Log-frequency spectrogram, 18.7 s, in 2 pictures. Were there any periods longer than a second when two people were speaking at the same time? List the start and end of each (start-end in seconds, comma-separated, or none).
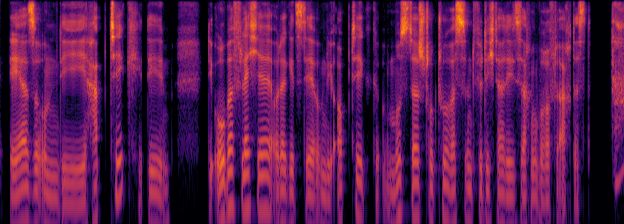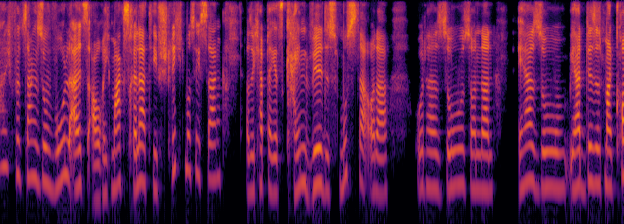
none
